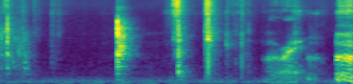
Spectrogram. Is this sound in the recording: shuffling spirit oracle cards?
yes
